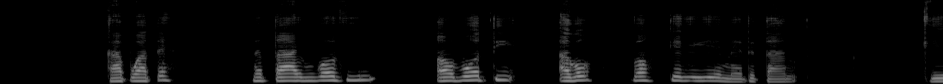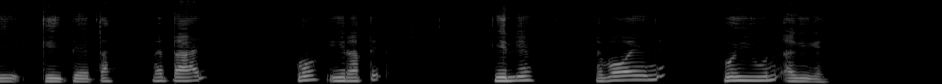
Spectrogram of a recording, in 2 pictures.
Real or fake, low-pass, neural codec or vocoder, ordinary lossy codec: real; none; none; none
